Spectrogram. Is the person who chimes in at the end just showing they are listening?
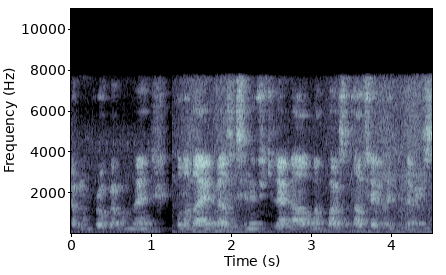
No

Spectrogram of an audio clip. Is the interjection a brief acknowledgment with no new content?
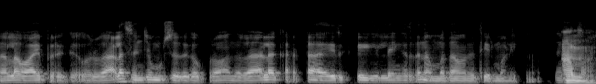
No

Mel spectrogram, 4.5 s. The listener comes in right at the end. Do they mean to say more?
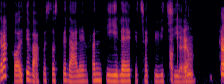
Yes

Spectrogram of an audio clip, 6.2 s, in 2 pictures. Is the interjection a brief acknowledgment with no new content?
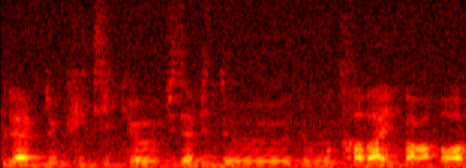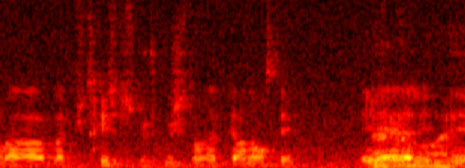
Yes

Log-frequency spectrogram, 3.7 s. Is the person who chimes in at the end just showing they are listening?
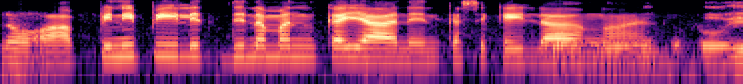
No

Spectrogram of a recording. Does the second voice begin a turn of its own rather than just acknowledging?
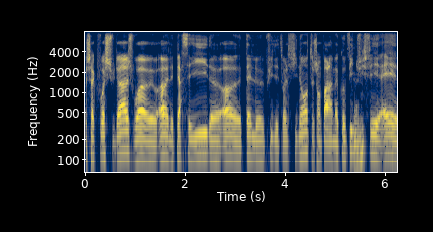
No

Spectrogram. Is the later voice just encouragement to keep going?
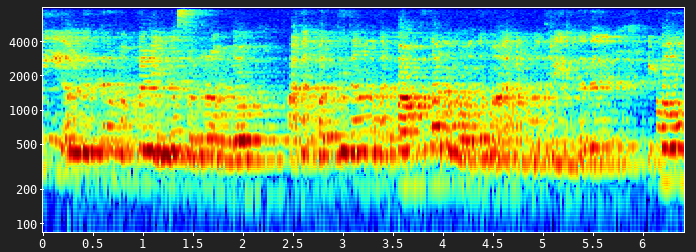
Yes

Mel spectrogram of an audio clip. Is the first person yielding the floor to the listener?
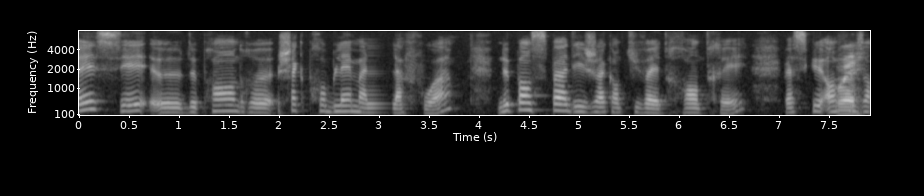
No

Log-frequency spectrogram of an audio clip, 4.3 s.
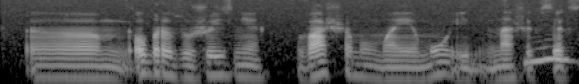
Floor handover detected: No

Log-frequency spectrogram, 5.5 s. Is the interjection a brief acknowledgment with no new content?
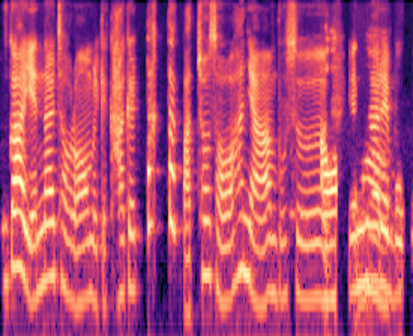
Yes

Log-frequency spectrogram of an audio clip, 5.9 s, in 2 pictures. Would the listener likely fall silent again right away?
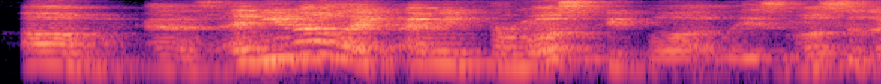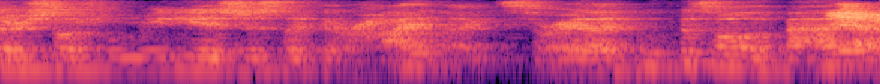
No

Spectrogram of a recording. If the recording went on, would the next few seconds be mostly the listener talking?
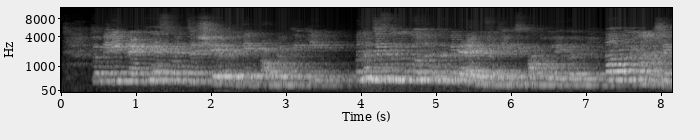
No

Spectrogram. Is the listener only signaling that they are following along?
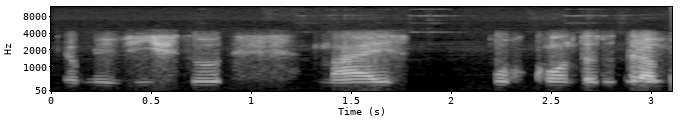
Yes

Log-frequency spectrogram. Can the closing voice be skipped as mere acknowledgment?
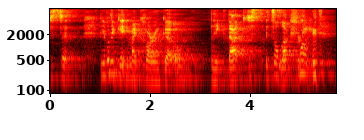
No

